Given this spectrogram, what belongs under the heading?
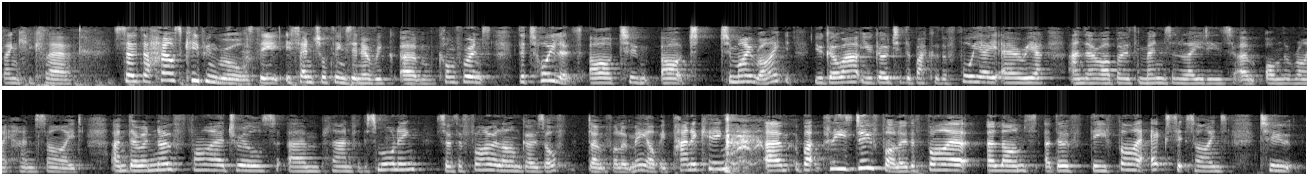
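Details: Stammering in an adult woman who states she has a stammer and gets stuck on sounds, speaking during a conference.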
